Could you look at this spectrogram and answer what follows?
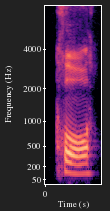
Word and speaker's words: Battle Corps: Core, but it's got a P on the end. Battle Corps. That's how you spell it. That's not how you pronounce it, though.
